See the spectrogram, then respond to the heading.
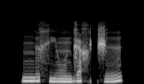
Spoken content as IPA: ŋ ɪ x j ũ ɡʲ ɑ x t͡ʃ ɪ

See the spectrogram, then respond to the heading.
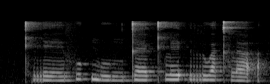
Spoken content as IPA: kʰ r eː˩˦ f u˥˩ k̚ m uː˨˩ ŋ t ɛː˧ kʰ l e˦˥ ʔ r u˧ a̯ kʰ l a˨˩ ʔ

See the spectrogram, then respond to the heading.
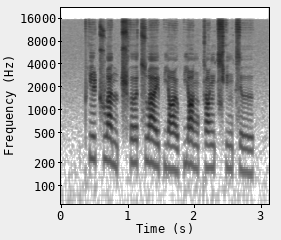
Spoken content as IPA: pʰ i˦ ʈ͡ʂ w a˥˨ n ʈ͡ʂʰ ɤ˦ t͡s w a˥˨ ɪ̯ p j ɑ˨˩ ʊ̯ p j ɑ˥˨ ŋ k ɑ˦ ŋ t͡ɕʰ i˨ ŋ t͡s ɹ̩˨˩

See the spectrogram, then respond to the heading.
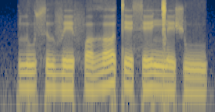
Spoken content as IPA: l u s ɯ v e f ʌ ɣ ʌ t e s e ŋ͡ǀ e ʃ u

